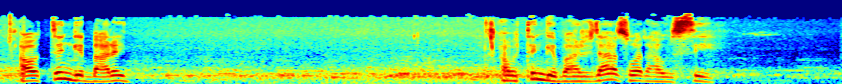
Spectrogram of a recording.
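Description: A young woman speaks calmly close to microphones.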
